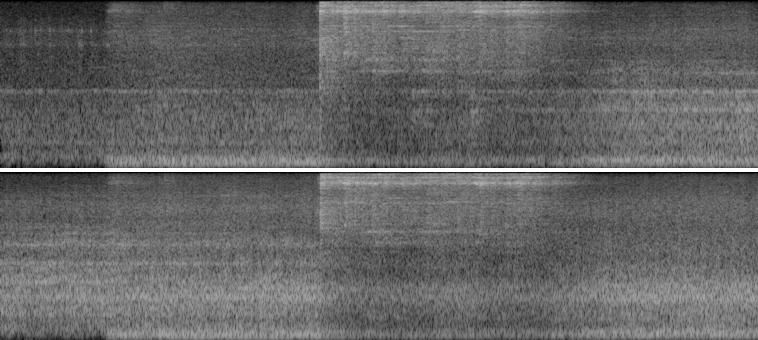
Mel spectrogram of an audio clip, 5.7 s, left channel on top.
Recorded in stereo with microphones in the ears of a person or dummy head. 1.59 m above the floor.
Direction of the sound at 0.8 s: 65° left (ahead or behind).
